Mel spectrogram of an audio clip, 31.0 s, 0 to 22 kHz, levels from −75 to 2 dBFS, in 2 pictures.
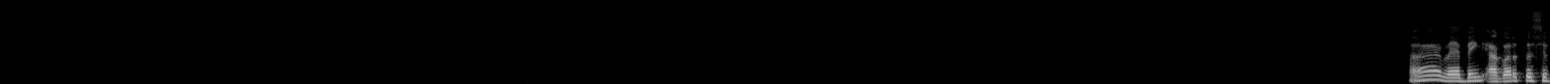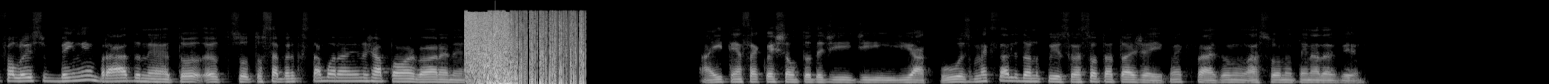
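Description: From 20.15 to 21.36 s, samples built from the wrong bytes turn the speech into loud, harsh broadband noise.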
